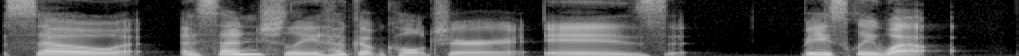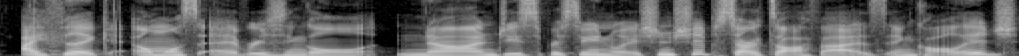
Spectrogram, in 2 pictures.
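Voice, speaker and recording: A woman speaks with an American accent in an unremarkable speaking voice. Her pitch is medium with ordinary variation, and her pace is moderate. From Southern California. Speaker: college student. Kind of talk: casual chat.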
